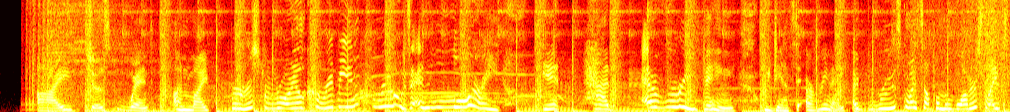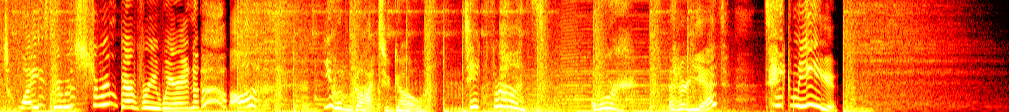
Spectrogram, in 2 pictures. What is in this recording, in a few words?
Commercial VO; Royal Caribbean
